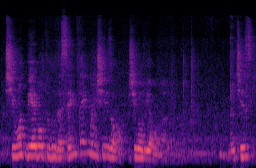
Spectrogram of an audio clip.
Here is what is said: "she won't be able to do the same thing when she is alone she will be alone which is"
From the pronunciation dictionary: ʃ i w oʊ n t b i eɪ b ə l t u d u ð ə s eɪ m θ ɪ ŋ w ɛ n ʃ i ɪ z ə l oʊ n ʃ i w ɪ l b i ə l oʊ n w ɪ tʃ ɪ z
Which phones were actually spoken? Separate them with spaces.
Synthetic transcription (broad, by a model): ʃ i w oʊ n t b i eɪ b ə l t u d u ð ə s eɪ m θ ɪ ŋ w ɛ n ʃ i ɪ z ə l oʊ ʃ i w ɪ l b i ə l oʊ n w ɪ tʃ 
